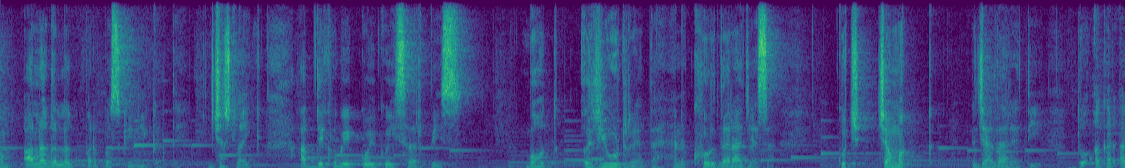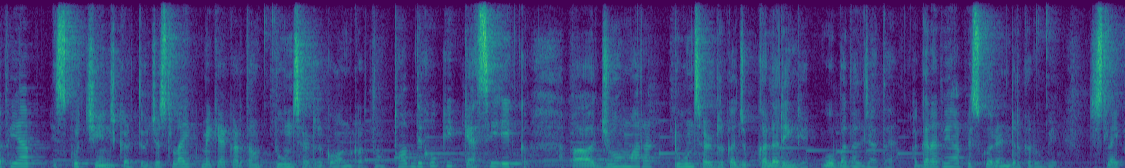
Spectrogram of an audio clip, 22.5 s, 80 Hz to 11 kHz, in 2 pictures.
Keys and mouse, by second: 21.7-22.5 drag.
